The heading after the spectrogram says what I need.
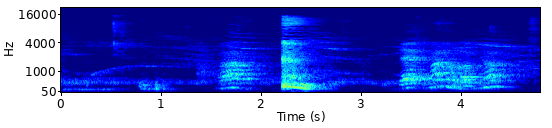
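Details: Sharp cough burst with throat clearing amid quiet speech while eating very spicy sambal with vegetables and fried tofu; speaker says they choked (keselak), runny nose and sweating from the spice; cough.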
